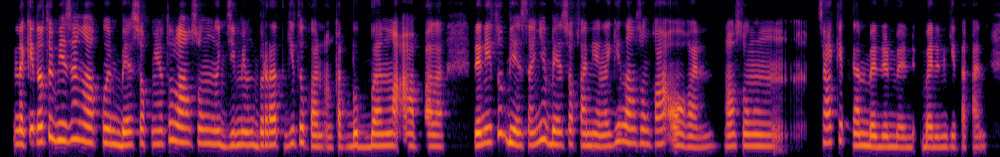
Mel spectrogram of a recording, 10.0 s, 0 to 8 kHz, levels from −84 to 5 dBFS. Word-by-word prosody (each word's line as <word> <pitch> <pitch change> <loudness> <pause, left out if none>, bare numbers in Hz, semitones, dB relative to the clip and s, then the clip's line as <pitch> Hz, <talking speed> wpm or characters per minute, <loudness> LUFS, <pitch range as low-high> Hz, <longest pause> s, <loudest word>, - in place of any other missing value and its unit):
Nah, 255 -1 +3
kita 280 +1 +6
tuh 380 - +4
biasa 325 +1 +4
ngelakuin 280 -3 +2
besoknya 255 +1 -1
tuh 335 - -4
langsung 275 -2 +2
nge-gym 235 -1 -1
yang 240 -1 0
berat 245 0 +2
gitu 265 +3 -1
kan 215 -4 0
angkat 205 +1 -5
bebanlah, 225 +1 +1
apalah. 220 -1 -1 0.3
Dan 235 - +8
itu 460 - -1
biasanya 255 +4 +1
besokannya 235 -3 0
lagi 225 +8 -2
langsung 270 -2 0
KO 255 -2 +1
kan, 200 +2 -4
langsung 220 +1 -1 0.7
sakit 290 +2 -2
kan 225 0 +2
badan 205 -1 +1
bada 195 0 -4
badan 200 0 -1
kita 205 0 -6
kan. 210 - -6
240 Hz, 190 wpm, -23 LUFS, 215-270 Hz, 0.7 s, Dan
